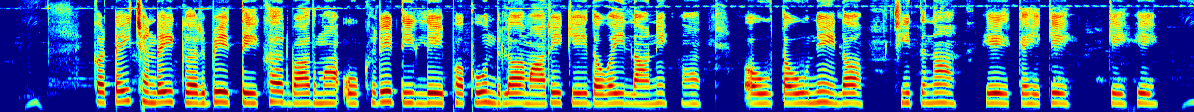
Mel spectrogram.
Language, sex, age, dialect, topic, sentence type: Chhattisgarhi, female, 18-24, Western/Budati/Khatahi, agriculture, statement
